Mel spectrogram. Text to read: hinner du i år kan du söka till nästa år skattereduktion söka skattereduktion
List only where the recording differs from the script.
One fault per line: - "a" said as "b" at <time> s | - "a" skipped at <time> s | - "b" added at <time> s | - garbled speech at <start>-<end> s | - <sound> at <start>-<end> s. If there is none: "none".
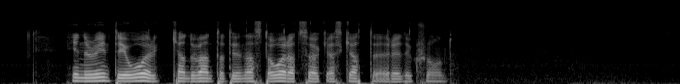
- "inte" added at 1.0 s
- "söka" said as "vänta" at 1.9 s
- "skattereduktion" said as "att" at 2.9 s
